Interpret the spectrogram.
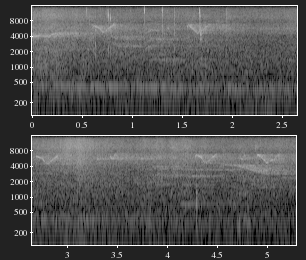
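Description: Faint outdoor background noise with a bird's short, high chirps repeated at irregular intervals, about seven times, and a high falling call near the end.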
